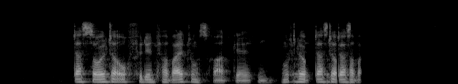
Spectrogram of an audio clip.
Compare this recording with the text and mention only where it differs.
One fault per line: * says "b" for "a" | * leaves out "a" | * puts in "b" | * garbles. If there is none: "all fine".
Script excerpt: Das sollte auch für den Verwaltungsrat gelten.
* garbles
